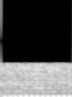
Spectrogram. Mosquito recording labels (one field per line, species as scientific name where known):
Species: Anopheles gambiae s.s.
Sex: female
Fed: unfed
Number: one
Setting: insect culture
